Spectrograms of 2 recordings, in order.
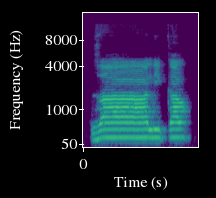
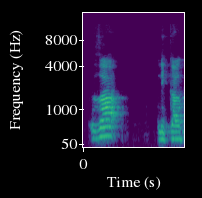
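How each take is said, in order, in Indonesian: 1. Vokal panjang itu ditahan sepenuhnya. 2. Vokal panjang itu dipotong pendek dan terputus-putus. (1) "kita membacanya panjang nih" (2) "karena sinyalnya putus-putus"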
